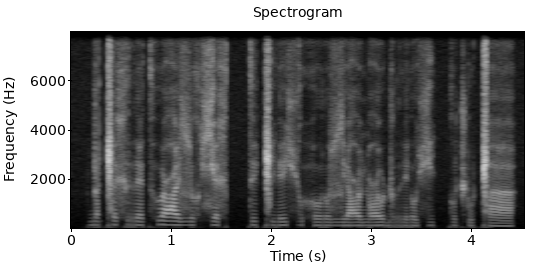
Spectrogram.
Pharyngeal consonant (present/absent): present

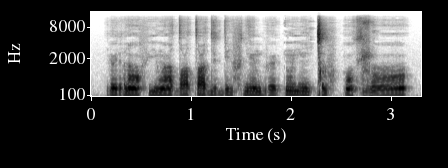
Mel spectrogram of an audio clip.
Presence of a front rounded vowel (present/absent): present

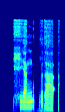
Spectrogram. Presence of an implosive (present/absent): absent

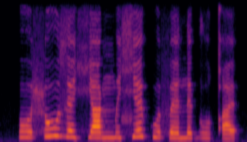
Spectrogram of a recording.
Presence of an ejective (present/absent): present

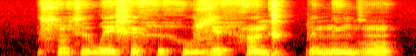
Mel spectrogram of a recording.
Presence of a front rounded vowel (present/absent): absent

